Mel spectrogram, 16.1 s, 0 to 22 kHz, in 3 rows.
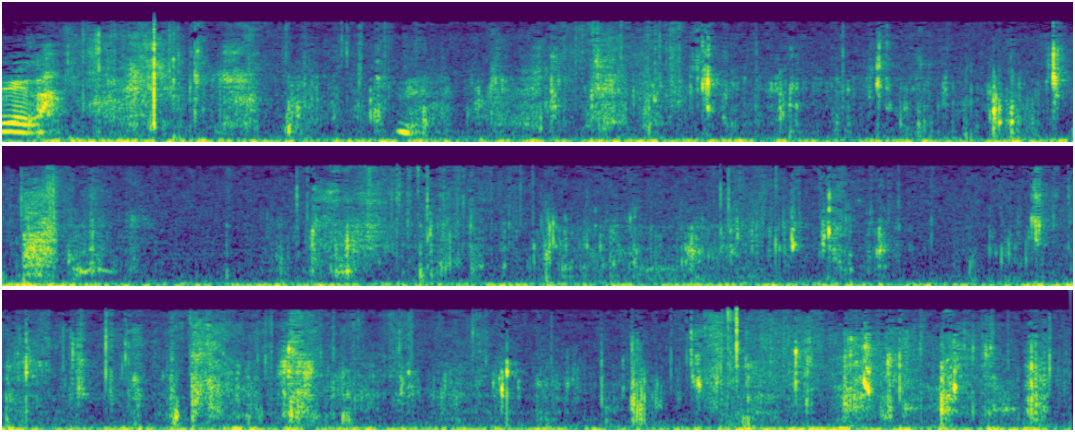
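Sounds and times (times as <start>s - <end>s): person chewing food: 0.2s - 16.0s.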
